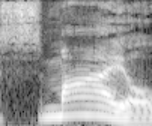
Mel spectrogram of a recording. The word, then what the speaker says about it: Smey: It's supposed to be pronounced smile, but he wouldn't listen to me.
